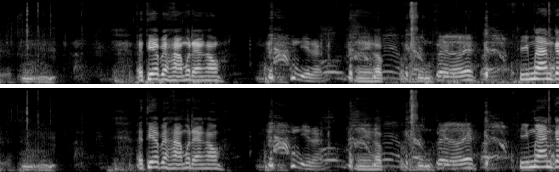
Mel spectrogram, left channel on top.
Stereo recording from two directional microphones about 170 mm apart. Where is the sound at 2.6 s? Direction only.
5° left (ahead or behind).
